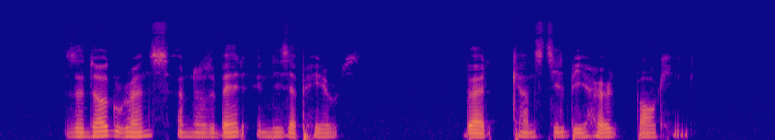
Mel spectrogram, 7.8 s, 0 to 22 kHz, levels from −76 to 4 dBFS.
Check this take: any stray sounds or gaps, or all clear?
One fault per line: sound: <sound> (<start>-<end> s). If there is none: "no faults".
no faults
